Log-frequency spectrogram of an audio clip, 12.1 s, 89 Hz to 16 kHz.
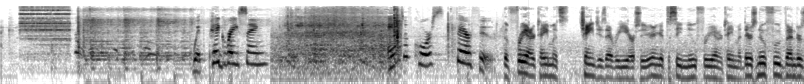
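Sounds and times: electric bell ringing: 0.3 - 2.5.

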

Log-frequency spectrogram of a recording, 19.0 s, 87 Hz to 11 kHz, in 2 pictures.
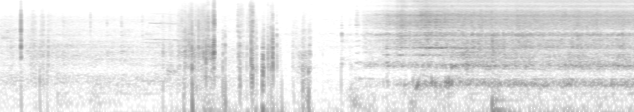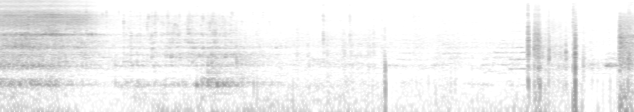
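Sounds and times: quiet flow of water: 5.1 - 16.0
toilet flushing: 5.2 - 14.2
thump: 7.3 - 8.0.

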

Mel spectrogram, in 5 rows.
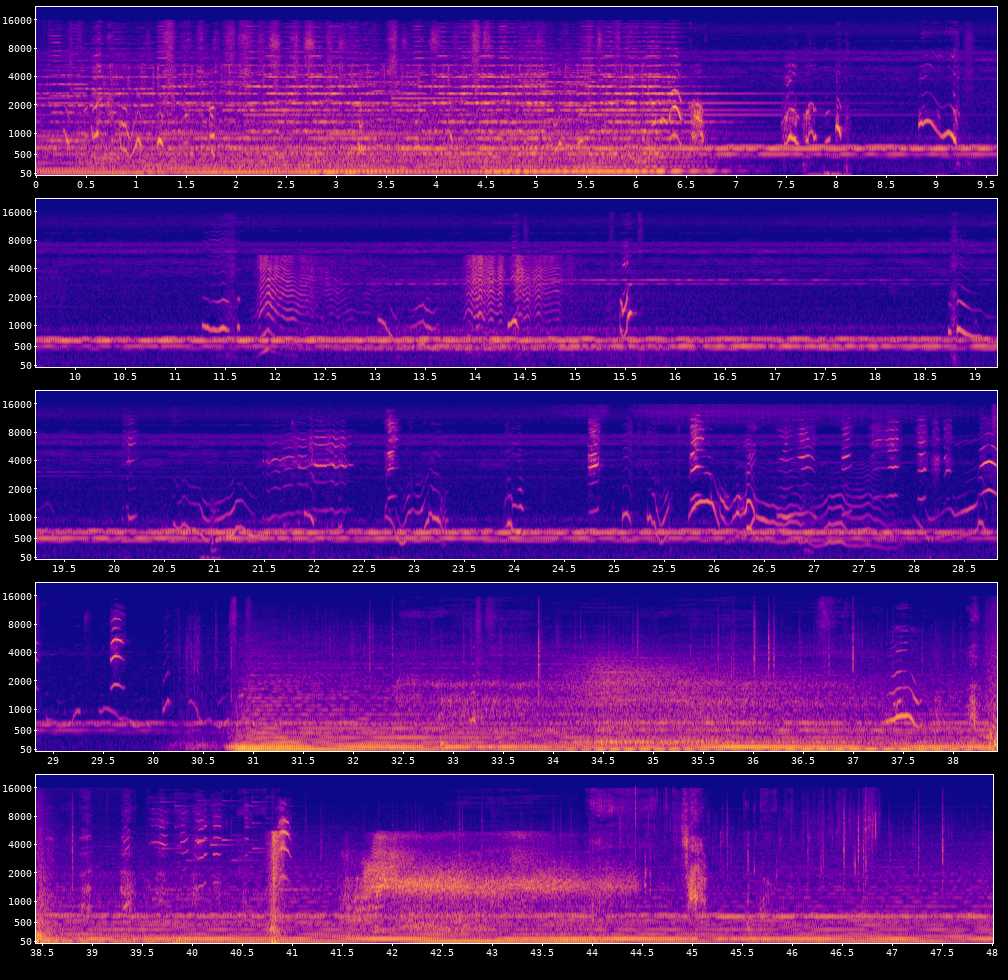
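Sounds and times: two-note music drone: 0.0 - 9.6, 30.8 - 38.2.

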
